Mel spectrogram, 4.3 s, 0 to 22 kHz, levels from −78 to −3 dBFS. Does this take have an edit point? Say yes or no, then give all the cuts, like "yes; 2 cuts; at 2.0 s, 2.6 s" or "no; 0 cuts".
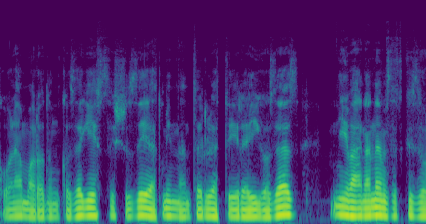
no; 0 cuts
